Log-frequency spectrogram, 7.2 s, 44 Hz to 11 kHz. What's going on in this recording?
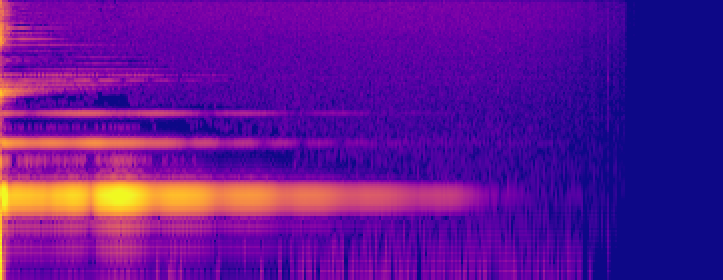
Couv Verre 1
